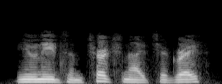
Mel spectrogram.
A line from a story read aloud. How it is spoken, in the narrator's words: Sparhawk said in a bleak tone of voice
